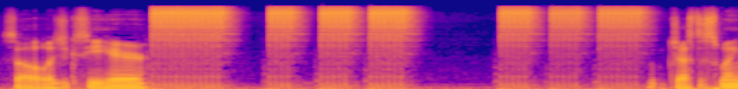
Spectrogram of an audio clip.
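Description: Electronic drum sounds play in a quick beat.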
